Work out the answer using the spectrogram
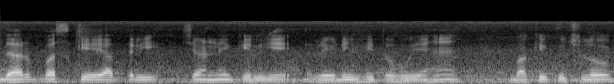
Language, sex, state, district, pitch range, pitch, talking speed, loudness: Hindi, male, Madhya Pradesh, Katni, 105-110 Hz, 110 Hz, 145 wpm, -17 LUFS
